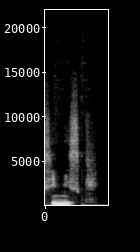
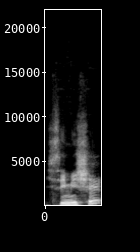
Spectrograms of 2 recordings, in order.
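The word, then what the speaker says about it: Tzimisce: y por su cercanía hacia Grecia, otra forma en la que podría pronunciarse que también sería válida es simisque. Entonces, hm nos podemos quedar con que es hacia hacia el futuro de la pronunciación y si ustedes son muy eh internacionales, pues vamos por Simis Simiche o Simisque.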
